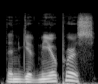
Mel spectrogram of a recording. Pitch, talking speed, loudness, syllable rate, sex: 130 Hz, 305 wpm, -15 LUFS, 7.1 syllables/s, male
